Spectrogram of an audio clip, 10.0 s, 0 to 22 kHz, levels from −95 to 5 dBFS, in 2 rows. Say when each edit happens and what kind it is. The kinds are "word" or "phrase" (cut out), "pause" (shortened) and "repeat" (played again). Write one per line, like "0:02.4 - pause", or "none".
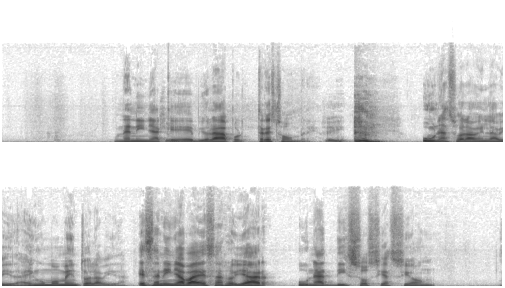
0:06.3 - pause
